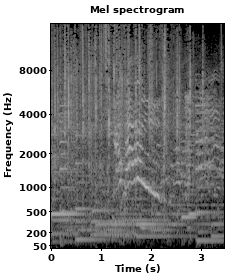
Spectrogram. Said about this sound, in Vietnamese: Tất cả xong xuôi cũng là lúc hơn 30 đứa trẻ ở biên giới Việt Nam Campuchia ùa đến lớp học.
